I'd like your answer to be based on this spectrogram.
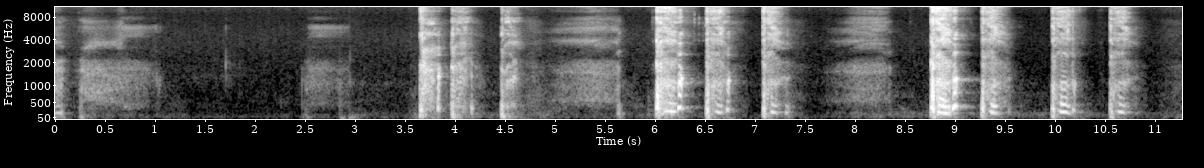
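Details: Painful morning cough: three bouts of harsh coughing, about a dozen coughs in all, in quick runs of three or four with breathy pauses between.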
